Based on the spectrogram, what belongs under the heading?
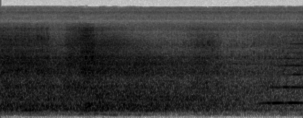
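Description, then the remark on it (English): An original train whistle sounds during Alan Gaines's truck run at a truck show, with a thin, steady high tone over the dense, continuous roar of a large crowd, the whistle emerging more clearly toward the end. “There's the whistle. Is the original.”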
